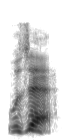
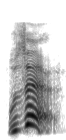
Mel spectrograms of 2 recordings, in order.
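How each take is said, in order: First: Said in the usual way. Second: Much higher and louder, a shocked squeak; startled high yelp. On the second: Acted. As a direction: jump at the sight and blurt it out. Noticing something.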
